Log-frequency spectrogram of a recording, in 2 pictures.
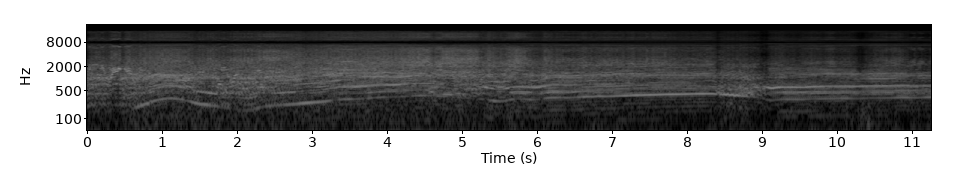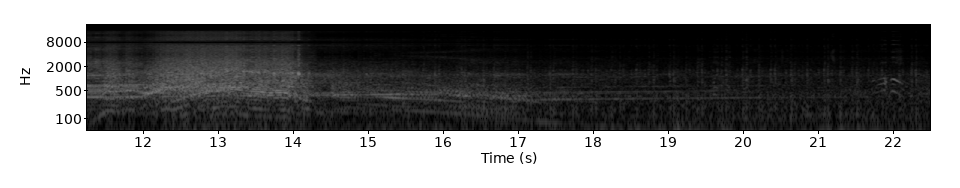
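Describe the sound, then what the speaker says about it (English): A 2004 Corvette Z06 accelerates hard on a top-speed mile run at a racing event, its engine note climbing loudly through repeated gear changes before fading as the car pulls away into the distance. "car 190 is on the line. That's going to be a 2004 Corvette Z06"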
